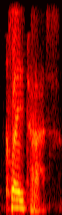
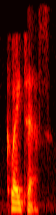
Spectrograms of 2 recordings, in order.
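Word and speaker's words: kletos (κλητός): Okay, and so when you understand, look at the original Greek word for call is kletos, okay, and that means to be invited, kletos. That's how you say it in Greek, and it could mean to be invited.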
